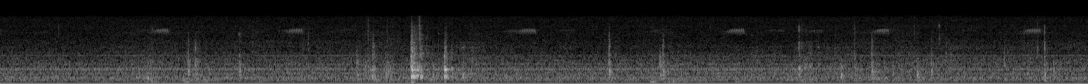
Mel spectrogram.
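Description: Evening insect chirps in the bush: short, high chirps every second or two over a steady hiss. A few sharp clicks fall among them, the two loudest about four seconds in.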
